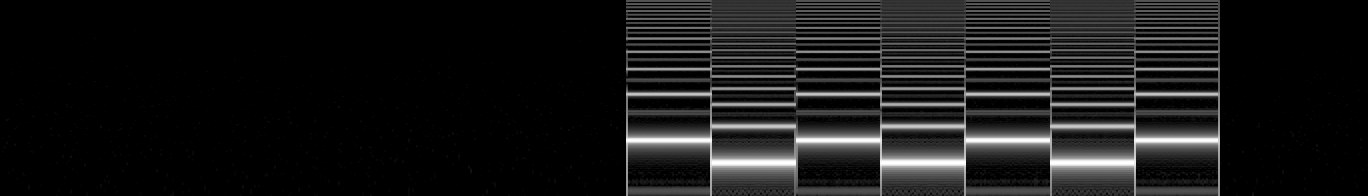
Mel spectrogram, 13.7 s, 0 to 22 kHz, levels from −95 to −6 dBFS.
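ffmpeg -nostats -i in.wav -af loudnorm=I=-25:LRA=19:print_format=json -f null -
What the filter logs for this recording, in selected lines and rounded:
"input_i" : "-8.4",
"input_tp" : "-3.3",
"input_lra" : "3.3",
"input_thresh" : "-18.4",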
